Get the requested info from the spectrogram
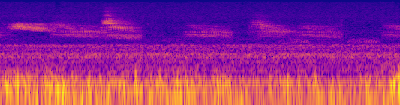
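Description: Birds giving harsh, falling calls, several in a row about a second apart, over a steady low rumble.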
